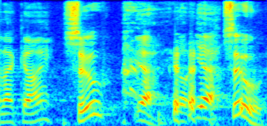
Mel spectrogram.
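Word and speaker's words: Suh: Sue. That's S-U-H.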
